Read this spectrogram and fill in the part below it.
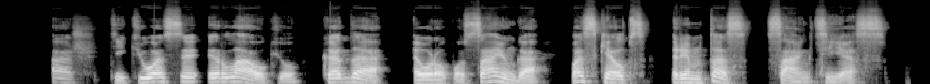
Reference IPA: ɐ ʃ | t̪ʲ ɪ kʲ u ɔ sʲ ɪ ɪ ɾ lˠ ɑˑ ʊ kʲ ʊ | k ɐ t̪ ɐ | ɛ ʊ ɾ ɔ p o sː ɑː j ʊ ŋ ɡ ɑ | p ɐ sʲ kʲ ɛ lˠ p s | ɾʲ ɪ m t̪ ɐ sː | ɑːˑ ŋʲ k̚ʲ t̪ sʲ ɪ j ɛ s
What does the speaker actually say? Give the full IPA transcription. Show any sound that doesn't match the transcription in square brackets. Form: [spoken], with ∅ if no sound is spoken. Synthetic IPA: ɐ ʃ | t̪ʲ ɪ kʲ u ɔ sʲ ɪ ɪ ɾ lˠ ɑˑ ʊ kʲ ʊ | k ɐ [d̪] ɐ | ɛ ʊ ɾ ɔ p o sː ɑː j ʊ ŋ ɡ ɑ | p ɐ sʲ kʲ ɛ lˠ p s | ɾʲ ɪ m t̪ ɐ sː | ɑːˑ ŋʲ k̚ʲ t̪ sʲ ɪ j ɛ s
